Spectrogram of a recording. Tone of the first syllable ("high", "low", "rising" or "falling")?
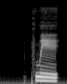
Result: low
